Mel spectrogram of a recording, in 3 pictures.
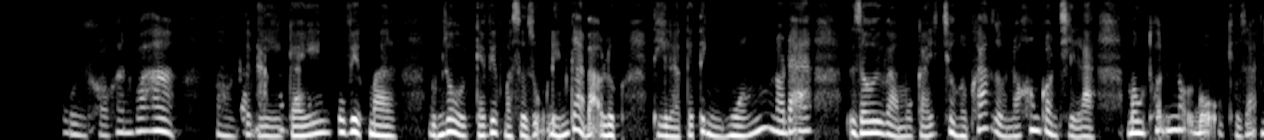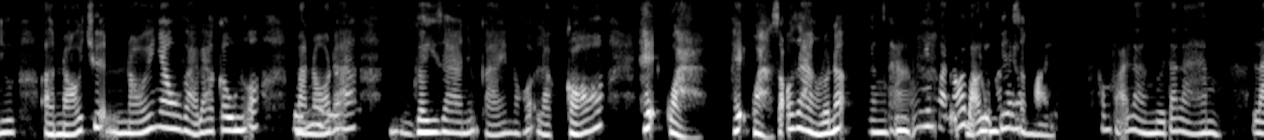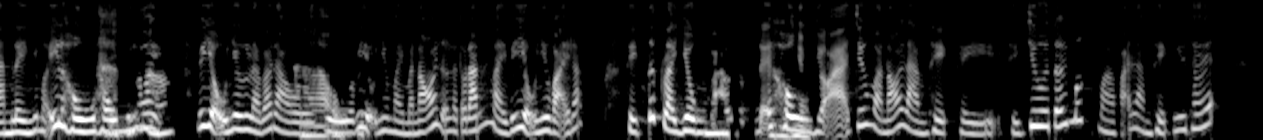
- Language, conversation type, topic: Vietnamese, advice, Xung đột gia đình khiến bạn căng thẳng kéo dài như thế nào?
- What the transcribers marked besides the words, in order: tapping; other background noise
